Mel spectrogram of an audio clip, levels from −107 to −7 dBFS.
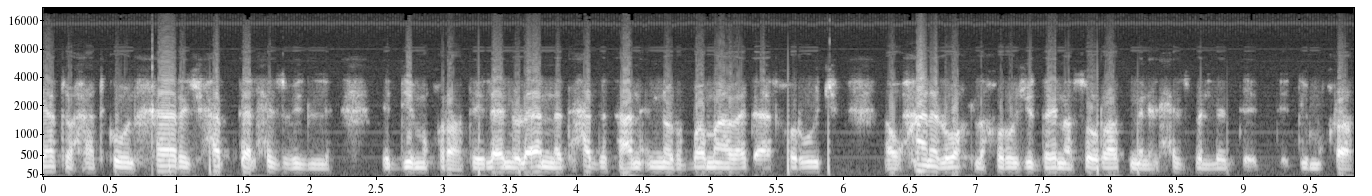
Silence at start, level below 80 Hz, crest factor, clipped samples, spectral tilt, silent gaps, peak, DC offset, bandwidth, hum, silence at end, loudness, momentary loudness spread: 0 s; -50 dBFS; 10 dB; under 0.1%; -5.5 dB/octave; none; -4 dBFS; under 0.1%; 17.5 kHz; none; 0 s; -14 LUFS; 11 LU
